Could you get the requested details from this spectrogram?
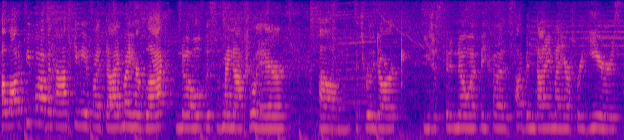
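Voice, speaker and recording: A woman's voice: a little high, flat delivery, moderate pace, fairly bright tone, soft background music. Chatty young woman vlogger, roomy sound. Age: 20s. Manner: chatty, lots of "like" fillers. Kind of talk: casual chat. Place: dorm room.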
